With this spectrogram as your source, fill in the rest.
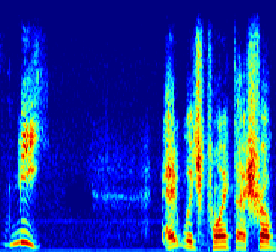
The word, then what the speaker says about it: mu: to pronounce that letter is it me or moo and he looked at me and said no it's me at which point I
